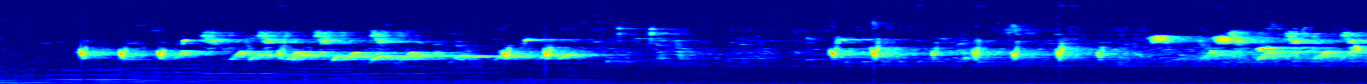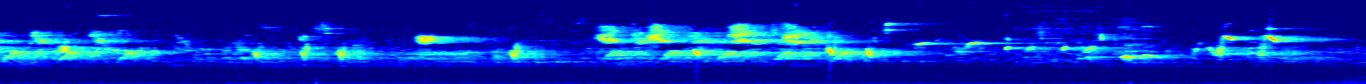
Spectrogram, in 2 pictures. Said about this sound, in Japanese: 北海道北見市の住宅地に囲まれた公園でイスカの群れに出会いました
